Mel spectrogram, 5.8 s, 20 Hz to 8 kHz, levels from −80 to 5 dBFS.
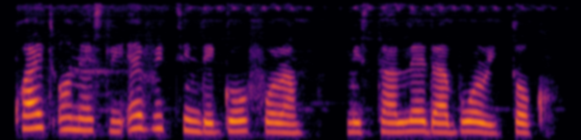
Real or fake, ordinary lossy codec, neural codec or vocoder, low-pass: real; none; none; 7.2 kHz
